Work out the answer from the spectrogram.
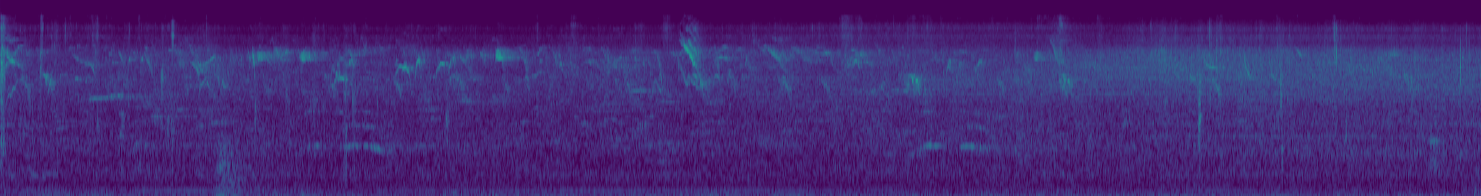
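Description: Birds chirping in short, scattered calls over a steady low rumble of outdoor background noise, with a steady hum that stops near the end.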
